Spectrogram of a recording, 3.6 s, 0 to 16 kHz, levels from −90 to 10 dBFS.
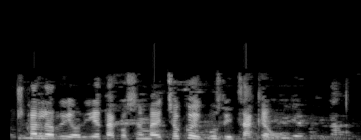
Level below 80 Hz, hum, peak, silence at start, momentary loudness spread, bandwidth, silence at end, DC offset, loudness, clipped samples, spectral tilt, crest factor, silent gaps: -68 dBFS; none; 0 dBFS; 0.2 s; 15 LU; 8 kHz; 0.2 s; under 0.1%; -18 LUFS; under 0.1%; -2.5 dB/octave; 20 dB; none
